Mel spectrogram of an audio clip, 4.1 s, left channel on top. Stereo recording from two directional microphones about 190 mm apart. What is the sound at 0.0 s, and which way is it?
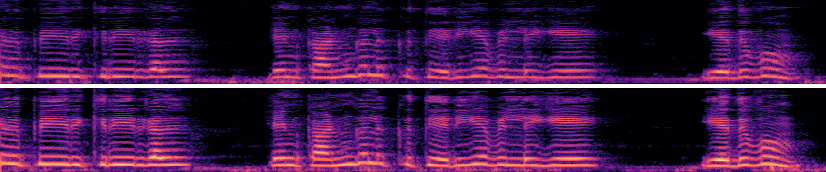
A woman's voice, 50° right (ahead or behind).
